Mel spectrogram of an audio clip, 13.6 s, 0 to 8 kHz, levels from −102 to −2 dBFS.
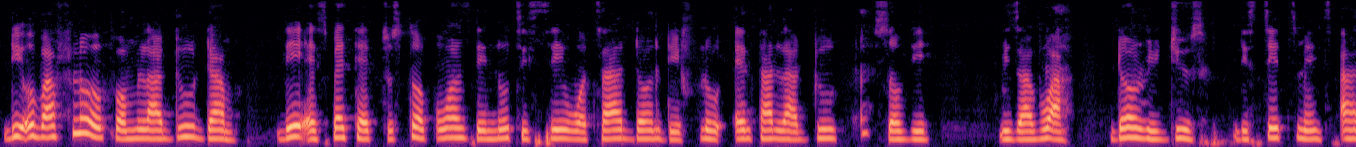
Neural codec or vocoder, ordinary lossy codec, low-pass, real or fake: codec, 16 kHz, 4 kbps, FreqCodec, larger model; none; none; fake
